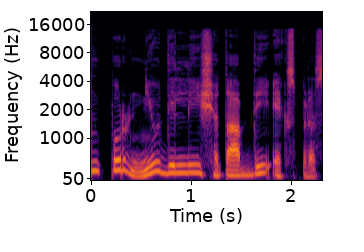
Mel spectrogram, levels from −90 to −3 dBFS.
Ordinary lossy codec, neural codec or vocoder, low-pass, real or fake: none; none; 14.4 kHz; real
